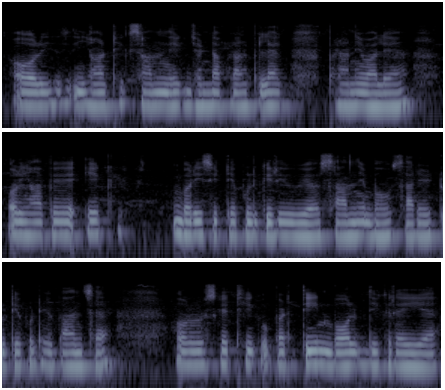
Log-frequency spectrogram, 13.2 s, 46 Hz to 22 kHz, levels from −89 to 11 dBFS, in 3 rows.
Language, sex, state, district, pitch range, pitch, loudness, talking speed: Maithili, male, Bihar, Supaul, 130-140 Hz, 135 Hz, -40 LUFS, 170 wpm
